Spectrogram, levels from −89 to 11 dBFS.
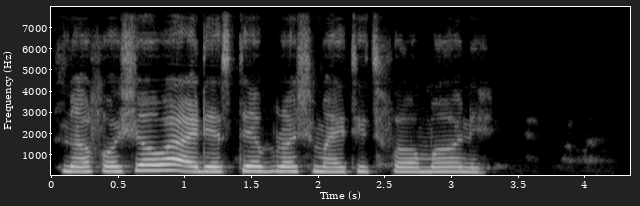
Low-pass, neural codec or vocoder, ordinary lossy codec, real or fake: none; codec, 16 kHz, 8 kbps, FunCodec, trained on LibriTTS, 25 frames a second; none; fake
